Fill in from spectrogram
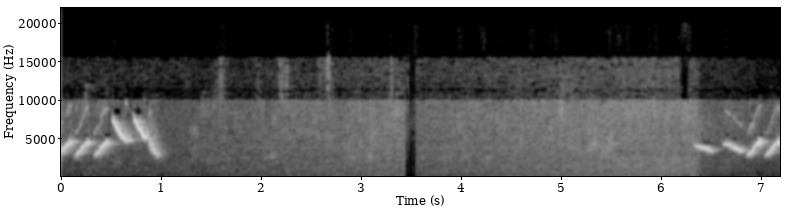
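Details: Double-collared seedeater (papa-capim siu-siu) song paired with a female calling to excite the male. Quick bursts of high, descending slurred whistles, about a second long, open and close a long stretch of steady background hiss.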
